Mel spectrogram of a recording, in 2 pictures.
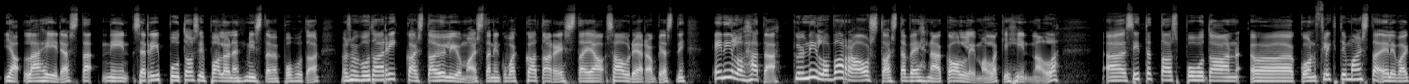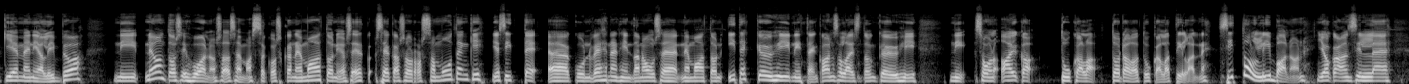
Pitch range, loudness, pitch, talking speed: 155-195 Hz, -15 LUFS, 170 Hz, 185 wpm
